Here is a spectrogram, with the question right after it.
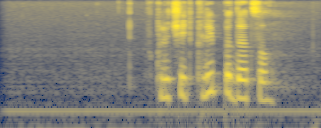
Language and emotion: Russian, neutral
